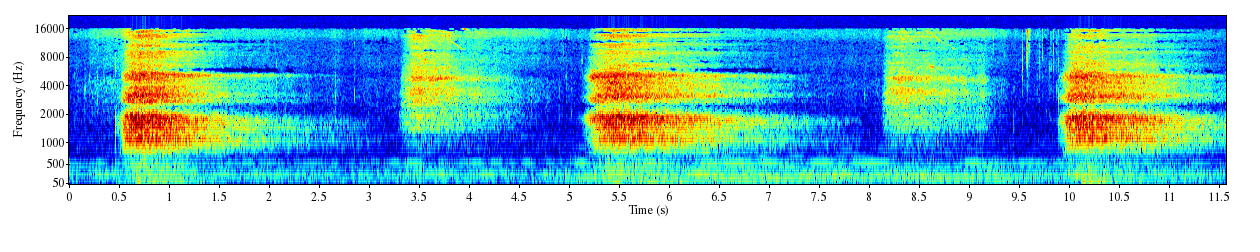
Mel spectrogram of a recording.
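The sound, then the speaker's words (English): Slow, deep breathing with long inhales and exhales: three louder breath swells alternate with softer, hissing ones, all faint and carried over a quiet, steady low drone. “take a deep breath. A long inhale through your nose and a long, deep exhale through your mouth.”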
